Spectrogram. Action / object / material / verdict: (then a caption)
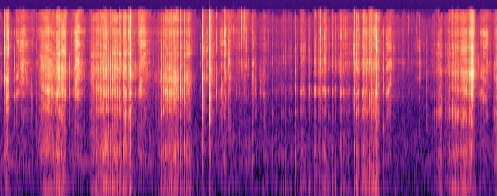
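scrape / solid soap bar shaved with a metal blade / soap / none. The edge of a solid, dry, cream-colored bar of soap is shaved with a metal utility blade held in the other hand. Soft, bright scraping and crunching strokes come in repeated bursts with short pauses between them. Each one is mostly high in tone with very little low end, and the sound stops quickly after each stroke.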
